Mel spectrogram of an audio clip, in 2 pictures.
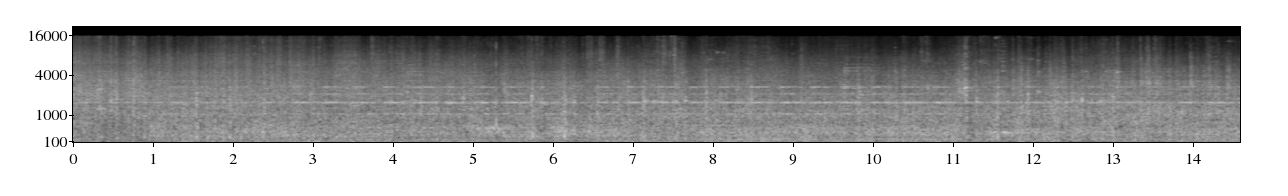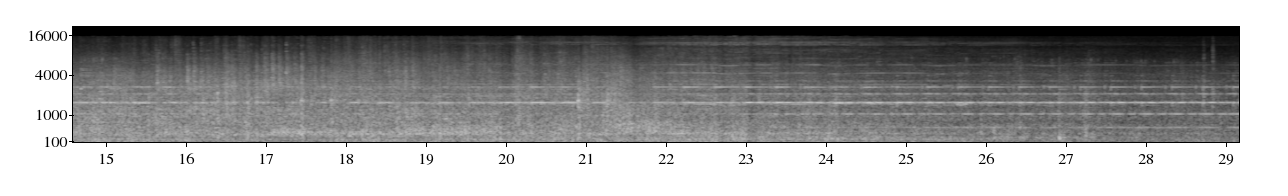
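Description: Freight cars rolling by at a grade crossing, their wheels clattering over the rail joints, while the crossing signal's bell rings steadily. The rolling noise thins out near the end as the last cars pass.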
